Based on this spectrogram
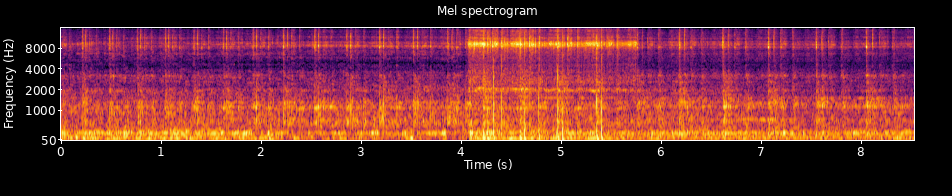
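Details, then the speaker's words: Grob 4V-36 bandsaw running. A light, uneven tick repeats a couple of times a second over the hum, as the rough blade weld catches the blade guides, which look like new. The blade itself is straight. "Blade's straight, it's just picking up on that weld, Yep. hitting on the blade guides or something."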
